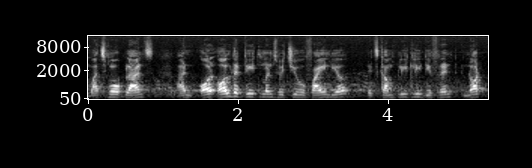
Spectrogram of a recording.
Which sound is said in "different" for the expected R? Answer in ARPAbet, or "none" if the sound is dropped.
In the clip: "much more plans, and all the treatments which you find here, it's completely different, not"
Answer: R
